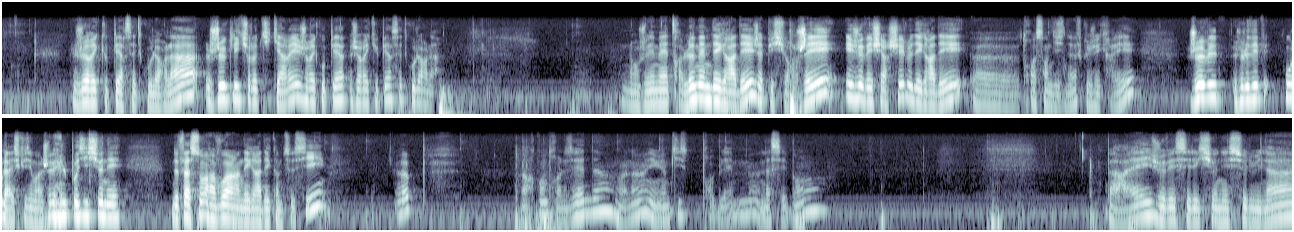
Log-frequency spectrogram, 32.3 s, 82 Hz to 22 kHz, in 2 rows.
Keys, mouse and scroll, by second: 0.2 click, 1.6 click, 3.0 click, 4.0 click, 7.2 click, 8.1 click, 10.0 g, 10.9-13.6 drag, 20.2 click, 22.9 ctrl+z, 23.9 click, 25.2-29.0 drag, 30.6 click, 31.6-32.2 shift+drag.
